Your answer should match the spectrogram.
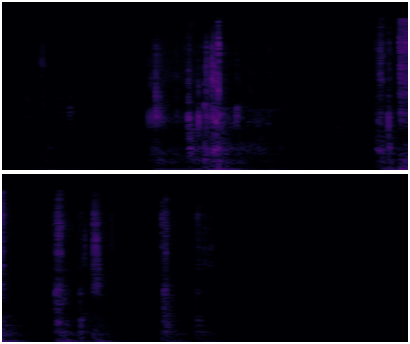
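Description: Faint, light clicks and taps of small crystals and a picking tool being handled at a plastic crystal case and metal pendant, in a few short clusters from about a second in until a little past the middle.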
